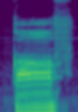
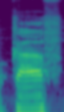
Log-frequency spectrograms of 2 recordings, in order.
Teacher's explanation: اندر والے حصے کو جب آپ پڑھیں گے تو قاف، اور تھوڑا سا باہر آ کے جب ادا کریں گے تو کاف ادا ہوگا۔ اس طرح قاف اور کاف کے درمیان میں جو فرق ہے وہ واضح ہو جائے گا، اور یہ رد و بدل کی غلطی سے بھی ہم بچ جائیں گے، اور اس میں کوئی مشکل نہیں۔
